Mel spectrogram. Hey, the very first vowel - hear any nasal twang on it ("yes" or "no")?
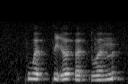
no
